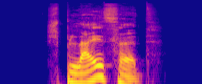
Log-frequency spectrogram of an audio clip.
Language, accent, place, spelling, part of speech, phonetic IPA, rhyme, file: German, Germany, Berlin, spleißet, verb, [ˈʃplaɪ̯sət], -aɪ̯sət, De-spleißet.ogg
- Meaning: second-person plural subjunctive I of spleißen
